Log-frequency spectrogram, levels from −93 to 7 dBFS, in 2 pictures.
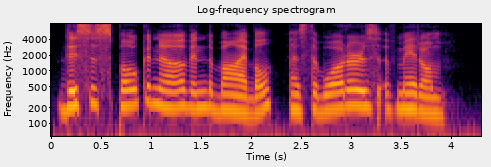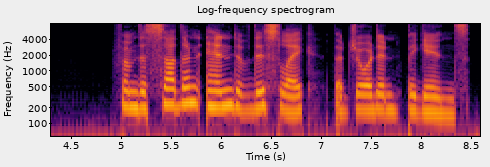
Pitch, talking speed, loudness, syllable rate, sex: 190 Hz, 155 wpm, -18 LUFS, 4.0 syllables/s, female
